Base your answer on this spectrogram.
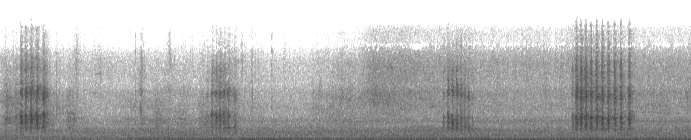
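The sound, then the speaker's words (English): A magpie gives four harsh, rattling chatter bursts, the last the longest and loudest, spaced a few seconds apart, at a bird-feeding spot where it keeps blue tits and a wren from feeding, over a steady low rumble from a tipping lorry engine. “And a crabbit. Magpie.”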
